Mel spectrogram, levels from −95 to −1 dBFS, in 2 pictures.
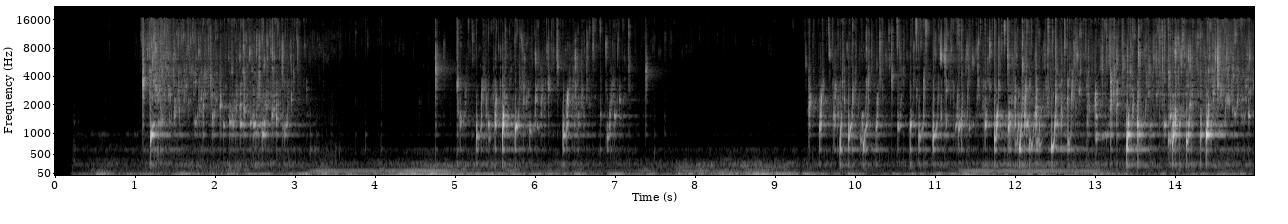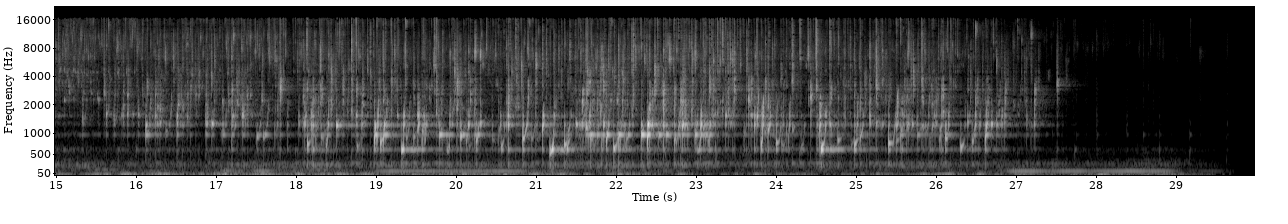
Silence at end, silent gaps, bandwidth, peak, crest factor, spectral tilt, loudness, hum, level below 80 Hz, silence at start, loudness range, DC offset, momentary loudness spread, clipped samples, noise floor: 1.1 s; none; 17 kHz; -8 dBFS; 28 dB; -0.5 dB/octave; -34 LUFS; none; -58 dBFS; 0.5 s; 13 LU; under 0.1%; 15 LU; under 0.1%; -77 dBFS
